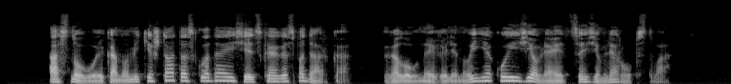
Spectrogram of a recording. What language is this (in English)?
Belarusian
